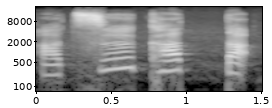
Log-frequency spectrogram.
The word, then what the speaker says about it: 暑かった: Okay, atsukatta. Again, this is small tsu, which means next syllable is double consonant.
